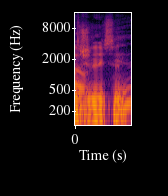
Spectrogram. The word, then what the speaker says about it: Solzhenitsyn: It's how do you pronounce it? Solzhenitsyn or no? Solzhenitsyn.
